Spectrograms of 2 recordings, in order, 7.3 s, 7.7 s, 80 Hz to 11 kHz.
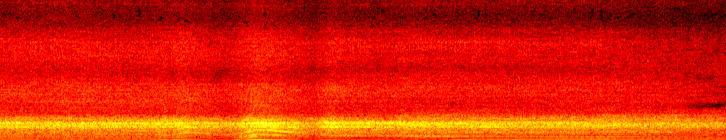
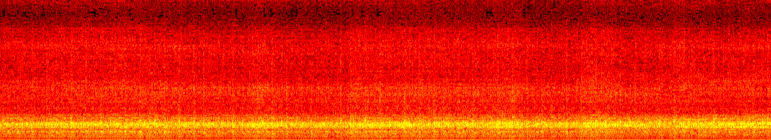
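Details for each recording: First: Chevrolet Niva petrol engine that knocked when cold up to about 60°C near cylinder one, after the cause was found and an older part with a tightened spring was fitted: it idles steadily with no knock, with one rev blip. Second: Chevy Niva cold engine: dry metallic clatter near cylinder 1 from a new timing chain tensioner, heard until about 60 °C; refitting the old tensioner with a modified spring removed the noise.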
